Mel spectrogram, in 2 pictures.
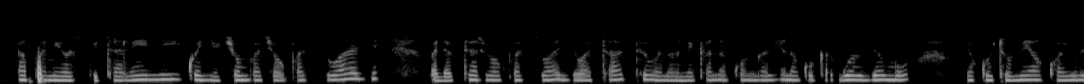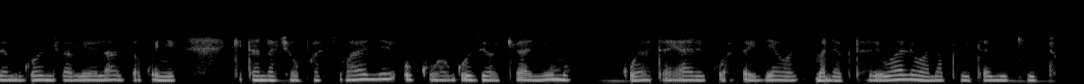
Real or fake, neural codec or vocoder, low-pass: real; none; 3.6 kHz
